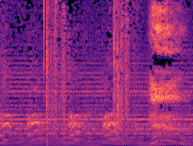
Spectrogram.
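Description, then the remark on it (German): A dog barks a few times in short, sharp bursts, fairly loud, over a steady tonal background, then lets out a brief rising-and-falling whine. “Hoi, da bellt ein komischer Hund.”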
